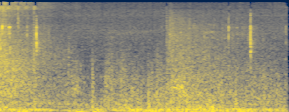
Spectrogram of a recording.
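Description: Tank cannon fire from a Scorpion light tank in the Armored Warfare video game, a dull, rumbling low boom spread through a dense battle din with scattered crackling bursts.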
